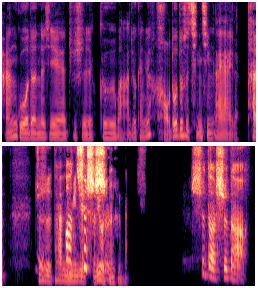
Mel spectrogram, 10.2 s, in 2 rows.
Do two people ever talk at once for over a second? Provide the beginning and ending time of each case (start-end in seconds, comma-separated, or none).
5.8-7.3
